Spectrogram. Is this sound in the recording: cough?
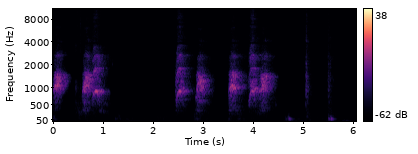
no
